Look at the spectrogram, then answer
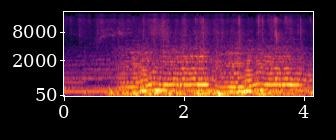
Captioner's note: feet thudding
